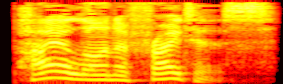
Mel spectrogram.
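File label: "pyelonephritis", British English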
